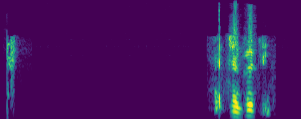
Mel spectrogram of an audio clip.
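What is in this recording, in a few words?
Sheriff East County, scanner audio trunk; South Scottsdale; MCSO - EAST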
